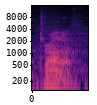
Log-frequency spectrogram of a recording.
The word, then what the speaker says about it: Toronto: You even said it right. You didn't then say the other T. – Mm. – How do you say Toronto? – Toronto.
